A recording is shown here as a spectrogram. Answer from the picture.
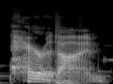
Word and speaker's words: paradigm: This word is pronounced paradigm, paradigm. So we've got 3 syllables, the first one being pear, like the fruit pear, or a pair of things. 2 things are a pair. That's our first syllable, pear.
